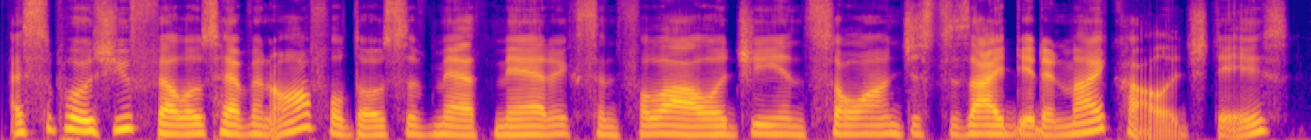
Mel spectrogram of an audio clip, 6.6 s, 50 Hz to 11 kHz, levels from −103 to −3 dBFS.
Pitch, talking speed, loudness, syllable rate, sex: 165 Hz, 210 wpm, -19 LUFS, 5.5 syllables/s, female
